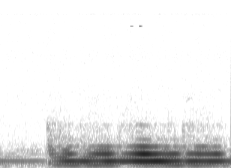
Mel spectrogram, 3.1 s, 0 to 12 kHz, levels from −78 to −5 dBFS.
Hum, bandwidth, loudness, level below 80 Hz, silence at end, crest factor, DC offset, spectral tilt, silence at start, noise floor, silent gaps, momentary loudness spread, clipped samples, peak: none; 7.4 kHz; -23 LUFS; -42 dBFS; 0 s; 14 dB; under 0.1%; -11 dB/octave; 0 s; -45 dBFS; none; 13 LU; under 0.1%; -10 dBFS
